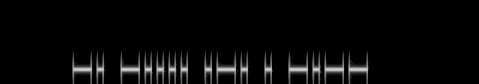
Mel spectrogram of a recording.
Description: Morse code, heard as a keyed tone, about 19 wpm, 700 Hz. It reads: N6REY
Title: USA Call Signs 20wpm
